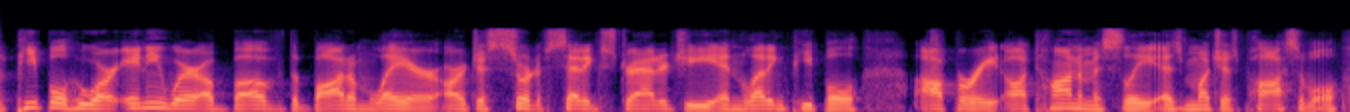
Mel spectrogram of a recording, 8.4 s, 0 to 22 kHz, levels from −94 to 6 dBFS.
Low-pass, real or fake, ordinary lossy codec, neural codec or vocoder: 7.2 kHz; real; MP3, 48 kbps; none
